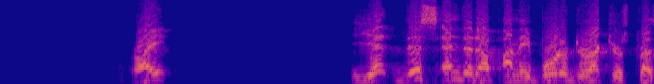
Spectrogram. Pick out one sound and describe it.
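A man speaks with animation into a microphone, heard through a loudspeaker.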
